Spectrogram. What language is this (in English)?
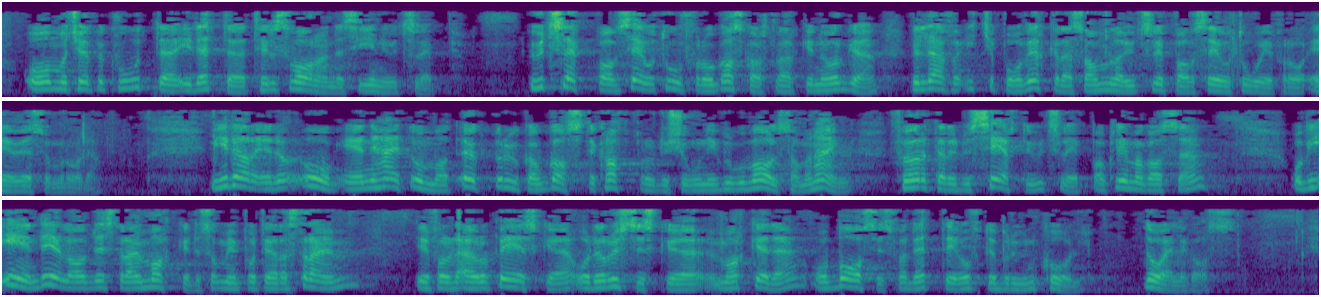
Norwegian Nynorsk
